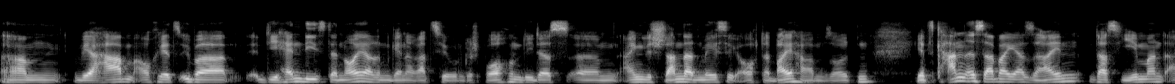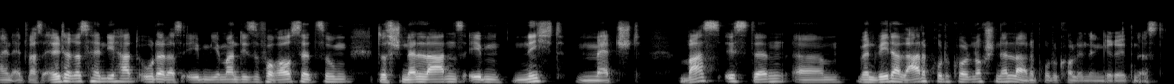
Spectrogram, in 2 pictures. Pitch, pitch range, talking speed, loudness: 110 Hz, 105-125 Hz, 140 wpm, -20 LUFS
